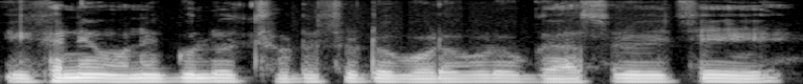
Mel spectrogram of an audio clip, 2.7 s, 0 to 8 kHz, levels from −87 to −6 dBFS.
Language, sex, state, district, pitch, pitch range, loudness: Bengali, male, West Bengal, Alipurduar, 110 Hz, 110-115 Hz, -18 LUFS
